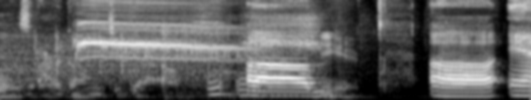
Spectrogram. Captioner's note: eagles screeching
